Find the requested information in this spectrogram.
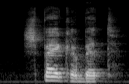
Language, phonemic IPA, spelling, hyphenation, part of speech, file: Dutch, /ˈspɛi̯.kərˌbɛt/, spijkerbed, spij‧ker‧bed, noun, Nl-spijkerbed.ogg
- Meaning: bed of nails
